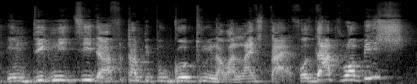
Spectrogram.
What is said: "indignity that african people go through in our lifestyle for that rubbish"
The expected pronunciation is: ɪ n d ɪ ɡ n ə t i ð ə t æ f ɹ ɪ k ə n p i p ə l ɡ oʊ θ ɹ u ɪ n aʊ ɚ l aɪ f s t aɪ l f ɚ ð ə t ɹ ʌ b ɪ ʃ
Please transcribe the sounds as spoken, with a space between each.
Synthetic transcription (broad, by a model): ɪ n d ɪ ɡ n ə t i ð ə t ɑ f ɹ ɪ k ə n p i p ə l ɡ oʊ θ ɹ u ɪ n aʊ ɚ l aɪ f s t aɪ l f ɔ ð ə t ɹ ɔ b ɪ ʃ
